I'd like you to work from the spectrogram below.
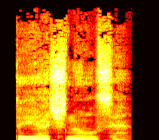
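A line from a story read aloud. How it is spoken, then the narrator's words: Tender. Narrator (Russian): ласково сказала Ирина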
